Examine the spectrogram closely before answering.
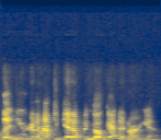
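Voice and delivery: normal talking voice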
